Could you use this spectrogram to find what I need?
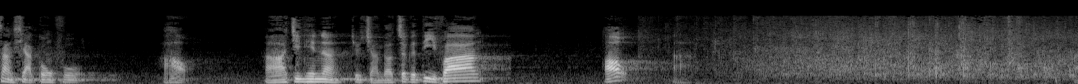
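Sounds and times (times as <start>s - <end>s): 
speech: 0.0s - 1.0s, 1.6s - 2.0s, 2.6s - 5.0s, 6.0s - 6.8s
audience applause: 6.9s - 10.7s.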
